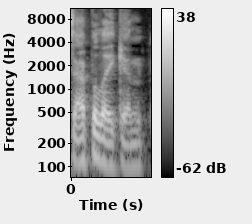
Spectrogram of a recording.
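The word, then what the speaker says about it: Apalachin: It's not Appalachian. It's spelled differently. It's Appalachian.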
